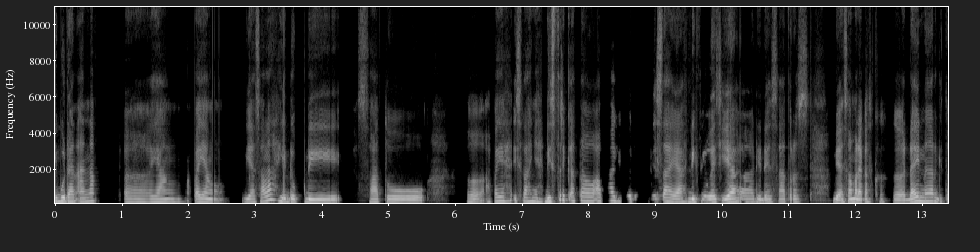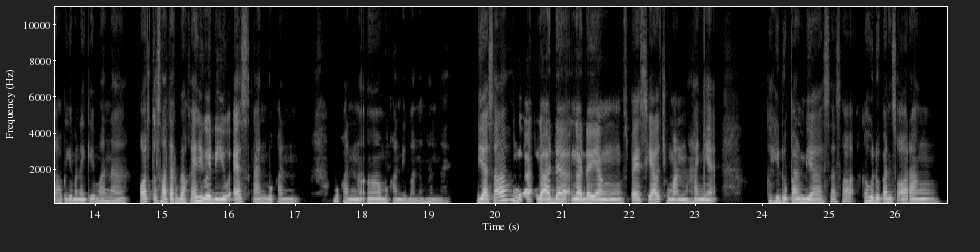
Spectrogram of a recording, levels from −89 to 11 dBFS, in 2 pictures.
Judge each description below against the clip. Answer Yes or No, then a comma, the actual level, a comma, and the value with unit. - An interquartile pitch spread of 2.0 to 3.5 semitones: Yes, average, 2.7 semitones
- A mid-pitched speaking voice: Yes, medium, 170 Hz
